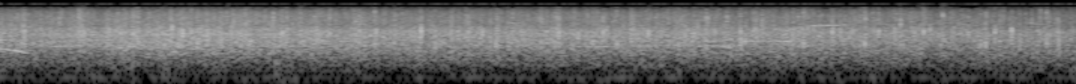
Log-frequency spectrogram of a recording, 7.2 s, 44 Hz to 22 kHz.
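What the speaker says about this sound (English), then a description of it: "I appreciate that fine applause." A gospel concert audience at the 1996 Grand Ole Gospel Reunion gives a warm welcome, with dense, sustained clapping filling the hall at an even level for several seconds and faint crowd murmur mixed in.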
